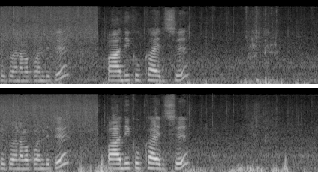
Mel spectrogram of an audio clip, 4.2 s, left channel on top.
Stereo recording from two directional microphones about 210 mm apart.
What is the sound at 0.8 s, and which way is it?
Speech, 15° right (ahead or behind).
